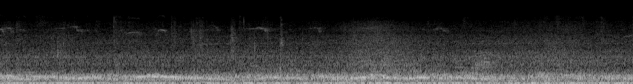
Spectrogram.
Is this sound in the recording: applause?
no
